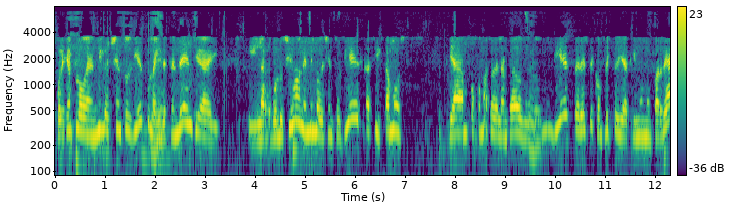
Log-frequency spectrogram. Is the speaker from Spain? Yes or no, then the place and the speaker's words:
no; Mexico; moved away; Yo me vine de México hace 30 años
